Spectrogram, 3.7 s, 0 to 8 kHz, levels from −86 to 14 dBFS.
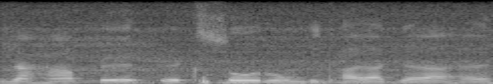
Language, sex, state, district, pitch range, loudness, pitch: Hindi, male, Bihar, Kaimur, 125-135 Hz, -16 LUFS, 130 Hz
